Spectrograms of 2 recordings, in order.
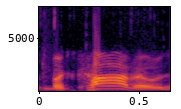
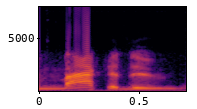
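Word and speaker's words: Macado's: is a cool place we thought it was it was makato it's spelled m a o do oos I thought it was makato but it's actually macadoo macadoo right here in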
